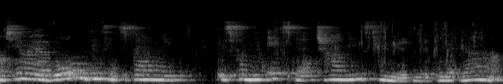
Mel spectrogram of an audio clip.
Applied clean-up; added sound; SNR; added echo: neural separator model SepFormer DNS4.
